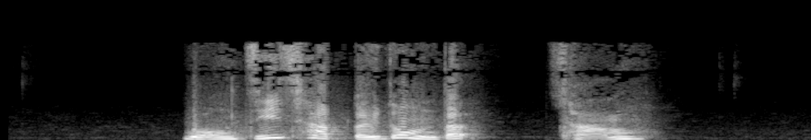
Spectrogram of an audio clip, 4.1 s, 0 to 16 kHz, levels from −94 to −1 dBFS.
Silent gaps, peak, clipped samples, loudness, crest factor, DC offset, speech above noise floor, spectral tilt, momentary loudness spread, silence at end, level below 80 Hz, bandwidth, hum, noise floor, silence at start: none; 0 dBFS; under 0.1%; -12 LUFS; 14 dB; under 0.1%; 61 dB; -5.5 dB/octave; 8 LU; 0.85 s; -60 dBFS; 11.5 kHz; none; -72 dBFS; 0.9 s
